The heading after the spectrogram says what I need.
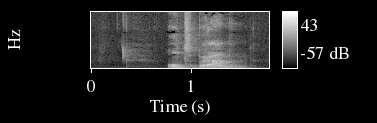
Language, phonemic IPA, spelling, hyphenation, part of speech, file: Dutch, /ˌɔntˈbraː.mə(n)/, ontbramen, ont‧bra‧men, verb, Nl-ontbramen.ogg
- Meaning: to deburr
